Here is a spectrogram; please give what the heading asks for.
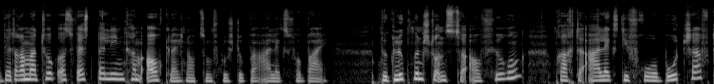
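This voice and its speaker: A woman performs a reflective young actress in a radio play, telling a friend her news by letter. She has an earnest, narrative delivery at medium pitch, recorded very dry. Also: no echo, natural voice. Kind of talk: radio drama letter monologue.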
